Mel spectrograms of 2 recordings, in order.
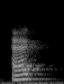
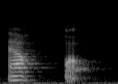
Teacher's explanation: the furthermost part of the tongue strikes against the soft tissue and the hard tissue. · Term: kaf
